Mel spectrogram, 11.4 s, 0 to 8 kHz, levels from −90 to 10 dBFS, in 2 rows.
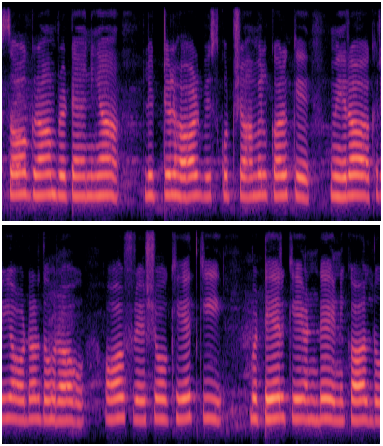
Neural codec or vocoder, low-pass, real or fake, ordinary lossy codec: vocoder, 22.05 kHz, 80 mel bands, Vocos; 7.2 kHz; fake; none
